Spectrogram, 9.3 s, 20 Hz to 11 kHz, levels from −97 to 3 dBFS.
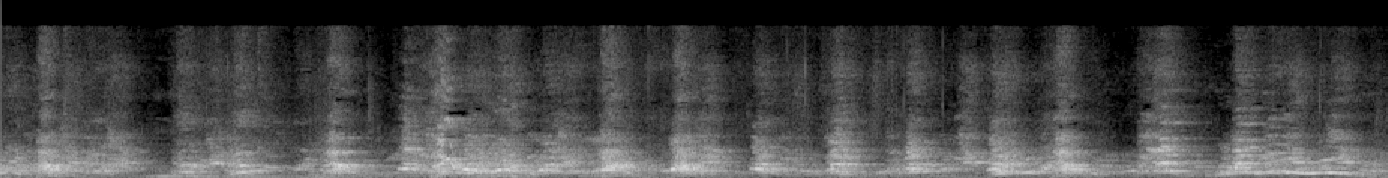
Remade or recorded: recorded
